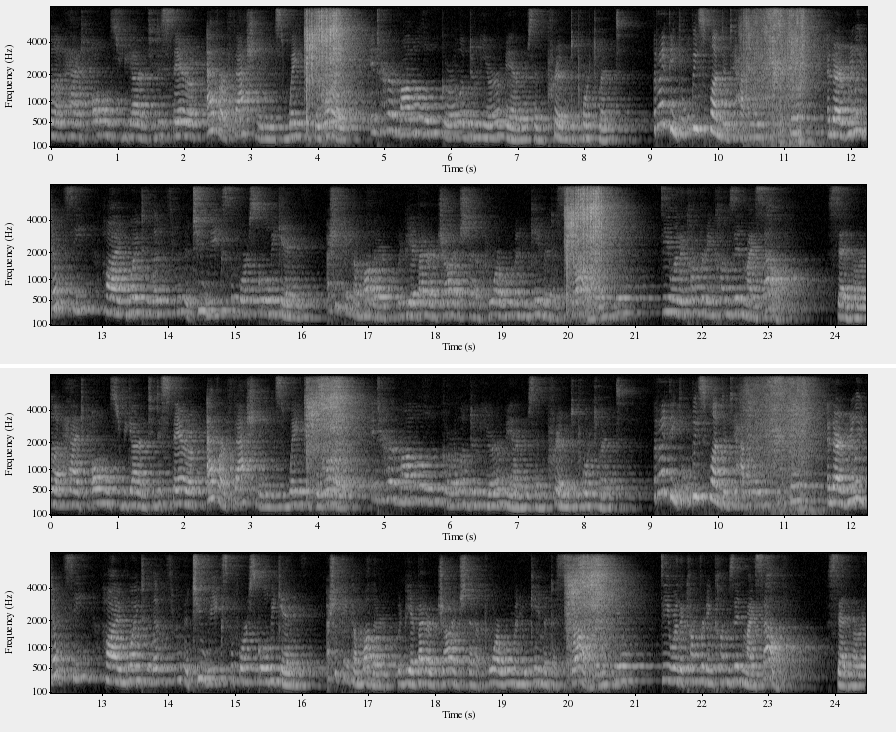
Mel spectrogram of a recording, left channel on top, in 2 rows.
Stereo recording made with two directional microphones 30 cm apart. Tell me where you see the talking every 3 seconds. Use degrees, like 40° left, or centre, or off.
30° right, 40° left, 50° left, 10° left, 30° right, 40° right, 50° right, 50° right.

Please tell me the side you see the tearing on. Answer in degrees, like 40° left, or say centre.
60° left.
